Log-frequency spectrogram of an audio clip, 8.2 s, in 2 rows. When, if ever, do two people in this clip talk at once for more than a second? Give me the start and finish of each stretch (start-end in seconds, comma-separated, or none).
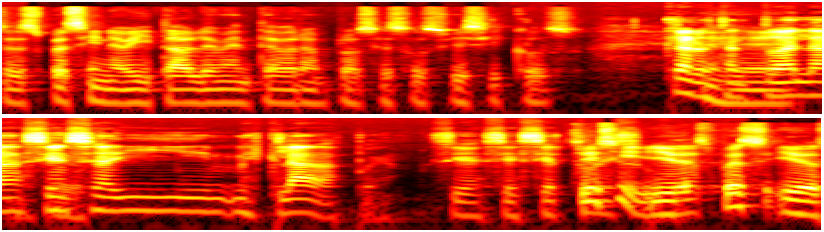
none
